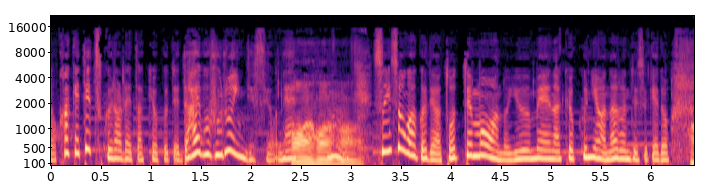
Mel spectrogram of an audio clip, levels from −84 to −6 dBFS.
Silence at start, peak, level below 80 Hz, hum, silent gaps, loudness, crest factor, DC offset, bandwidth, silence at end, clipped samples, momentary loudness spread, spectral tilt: 0 s; 0 dBFS; -44 dBFS; none; none; -15 LUFS; 14 dB; under 0.1%; 15.5 kHz; 0 s; under 0.1%; 6 LU; -6.5 dB/octave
